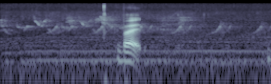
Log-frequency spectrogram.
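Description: Steady low hum of an open honeybee hive, the colony active again after the eclipse lull, with birds chirping faintly in the background.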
